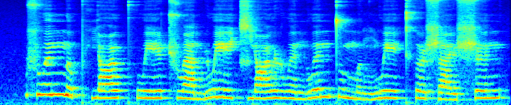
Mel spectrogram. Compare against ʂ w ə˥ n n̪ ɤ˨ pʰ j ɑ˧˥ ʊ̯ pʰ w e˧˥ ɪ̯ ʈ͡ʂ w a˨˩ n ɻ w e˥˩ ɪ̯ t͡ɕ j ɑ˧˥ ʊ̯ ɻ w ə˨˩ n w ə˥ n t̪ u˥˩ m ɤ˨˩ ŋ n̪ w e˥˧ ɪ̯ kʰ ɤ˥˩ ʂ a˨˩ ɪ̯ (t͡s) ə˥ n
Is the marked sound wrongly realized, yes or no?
yes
